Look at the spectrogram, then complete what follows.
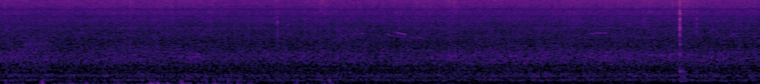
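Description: Honeybees buzzing steadily around an opened hive, with a couple of soft knocks in the first two seconds.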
